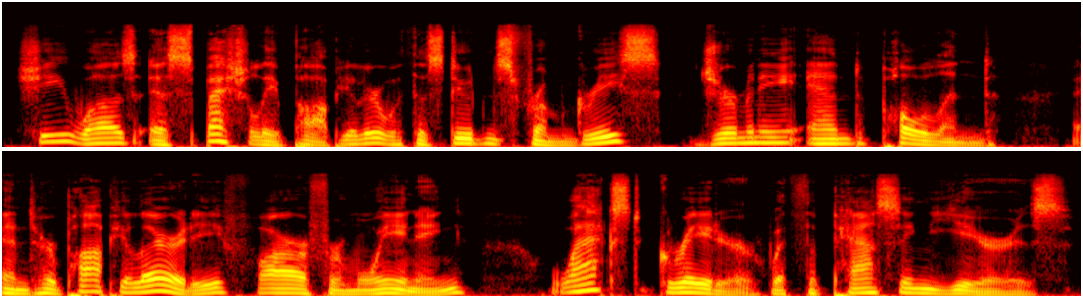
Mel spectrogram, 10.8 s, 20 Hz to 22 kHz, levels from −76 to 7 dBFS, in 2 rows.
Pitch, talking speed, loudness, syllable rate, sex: 115 Hz, 135 wpm, -18 LUFS, 4.3 syllables/s, male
